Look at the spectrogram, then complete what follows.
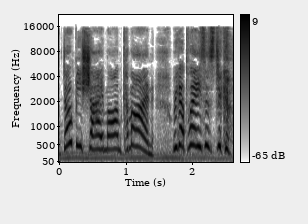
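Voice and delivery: put-on high, loud impatient kid egging mom on; loud, high-pitched mock kid nagging; urging child. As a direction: imitate a child cheerfully pushing mom along. Acts out her child urging her on.

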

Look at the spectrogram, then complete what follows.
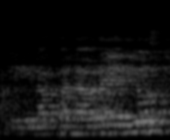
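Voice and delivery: ordinary talk

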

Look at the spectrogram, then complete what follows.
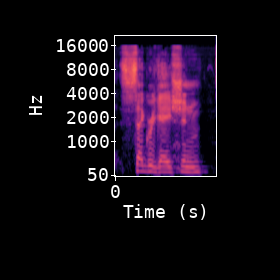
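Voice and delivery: ordinary delivery

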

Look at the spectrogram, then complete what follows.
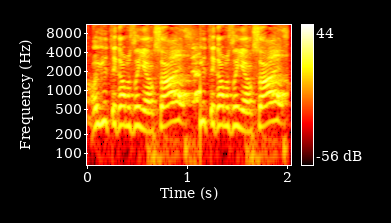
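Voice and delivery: loud, with a laugh in it; playful loud disbelief; loud laughing mock outrage. Real, not acted. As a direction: act betrayed, half joking.

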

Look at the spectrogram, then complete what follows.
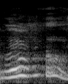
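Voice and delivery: shrieking high laugh; high squealing laugh. Real, not acted. Laughing at tickle story.

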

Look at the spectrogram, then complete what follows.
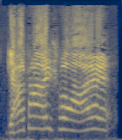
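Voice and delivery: high, slow fake Chinese accent; a slow, high put-on Chinese accent. Pretend Chinese farmer gives his name, fake Chinese accent. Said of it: "I can't do the accent".

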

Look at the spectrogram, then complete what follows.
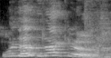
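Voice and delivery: high, loud cry of disbelief; real exasperated outburst; baffled yell. Real, not acted. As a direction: shout it high, utterly baffled. Loses the spear in game.

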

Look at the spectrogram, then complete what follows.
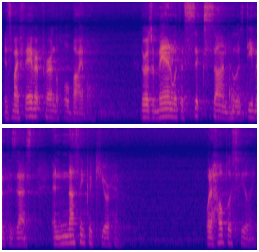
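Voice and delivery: normal talking voice

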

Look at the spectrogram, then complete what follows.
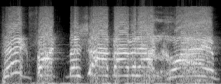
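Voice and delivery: high raging gamer scream; panicking gamer. Real, not acted. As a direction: scream it in frustration. Gamer rage outburst.

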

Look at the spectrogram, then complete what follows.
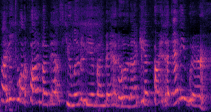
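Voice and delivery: high, exaggerated weepy whine; crying Jed. Mocking his co-star through the role, hammed-up crying. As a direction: sob through it in mock despair. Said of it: "I don't sound like that".

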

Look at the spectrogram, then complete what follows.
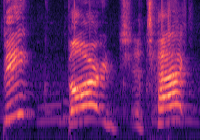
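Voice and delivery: high, loud squawk, word by word; boastful game bird. Acted. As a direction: announce it in a slow cartoon squawk. Reads game dialogue in character.

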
